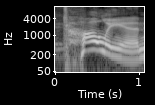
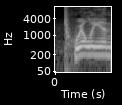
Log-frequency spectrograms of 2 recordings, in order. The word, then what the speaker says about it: Tullian: It's Tullian, not, I don't even know what he, Twillian, I think he said.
